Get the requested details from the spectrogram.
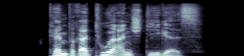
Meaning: genitive singular of Temperaturanstieg
- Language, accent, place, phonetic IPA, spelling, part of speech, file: German, Germany, Berlin, [tɛmpəʁaˈtuːɐ̯ˌʔanʃtiːɡəs], Temperaturanstieges, noun, De-Temperaturanstieges.ogg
